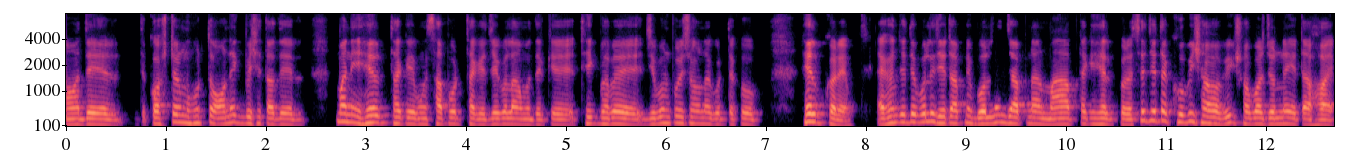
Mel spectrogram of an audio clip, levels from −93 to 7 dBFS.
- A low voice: No, medium, 155 Hz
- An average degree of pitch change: Yes, average, 3.0 semitones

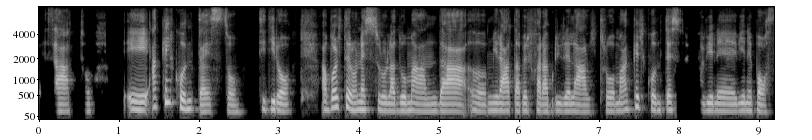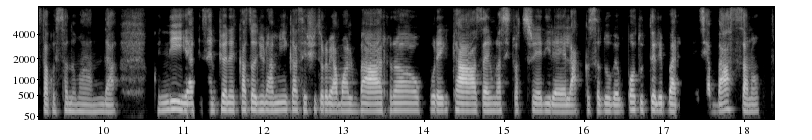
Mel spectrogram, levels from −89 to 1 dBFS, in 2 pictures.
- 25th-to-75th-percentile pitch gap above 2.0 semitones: No, narrow, 1.6 semitones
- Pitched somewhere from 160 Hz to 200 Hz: No, medium, 150 Hz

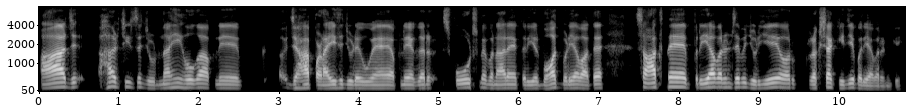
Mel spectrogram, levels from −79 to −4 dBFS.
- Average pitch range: Yes, average, 3.6 semitones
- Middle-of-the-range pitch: No, low, 130 Hz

